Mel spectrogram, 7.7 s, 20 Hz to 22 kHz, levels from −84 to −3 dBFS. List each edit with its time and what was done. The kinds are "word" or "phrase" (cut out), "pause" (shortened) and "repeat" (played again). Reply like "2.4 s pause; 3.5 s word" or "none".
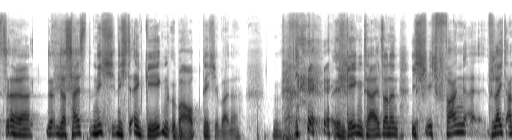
none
